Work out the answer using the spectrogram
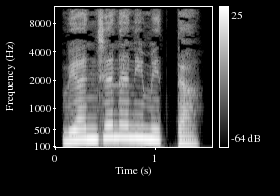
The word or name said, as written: ವ್ಯಂಜನನಿಮಿತ್ತ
